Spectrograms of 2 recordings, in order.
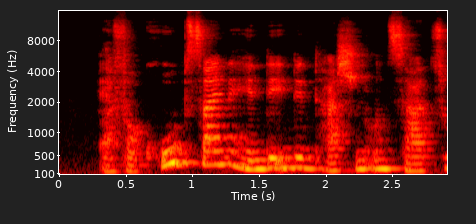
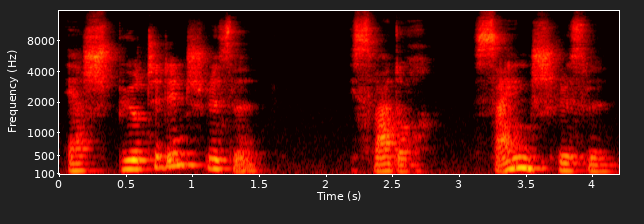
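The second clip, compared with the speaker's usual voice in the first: ordinary delivery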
